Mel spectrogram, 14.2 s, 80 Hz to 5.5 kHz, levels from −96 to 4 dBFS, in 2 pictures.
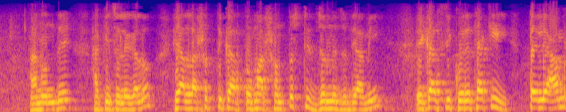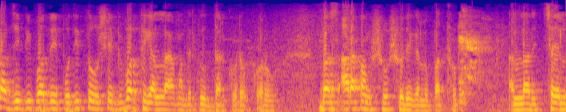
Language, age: Bengali, 50-69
